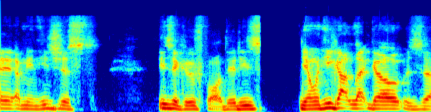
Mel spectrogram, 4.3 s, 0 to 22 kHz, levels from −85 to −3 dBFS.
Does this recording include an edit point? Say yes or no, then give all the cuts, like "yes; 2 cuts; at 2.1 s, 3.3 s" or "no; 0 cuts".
yes; 1 cut; at 2.6 s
